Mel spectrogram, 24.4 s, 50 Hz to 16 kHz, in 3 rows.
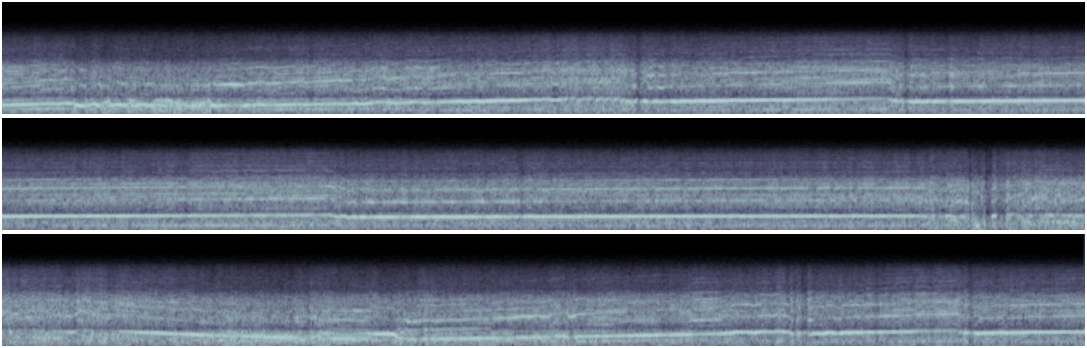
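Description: A McLaren Formula 1 car driven by Gerhard Berger at the 1990 Italian Grand Prix at Monza, recorded onboard. The engine sings loudly and steadily, its pitch rising and falling through gear changes with no talk.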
